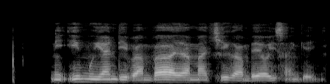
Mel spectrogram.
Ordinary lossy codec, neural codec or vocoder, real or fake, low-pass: AAC, 32 kbps; none; real; 7.2 kHz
